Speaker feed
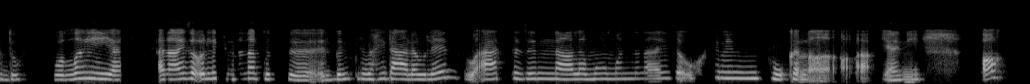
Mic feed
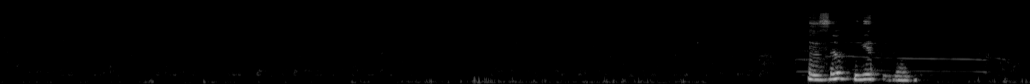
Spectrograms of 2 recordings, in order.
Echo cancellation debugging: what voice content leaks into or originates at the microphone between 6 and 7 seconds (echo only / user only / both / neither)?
neither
